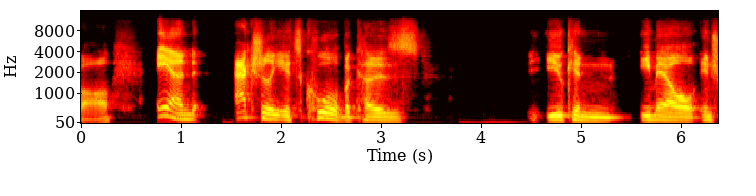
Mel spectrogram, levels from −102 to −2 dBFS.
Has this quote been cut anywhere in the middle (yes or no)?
no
